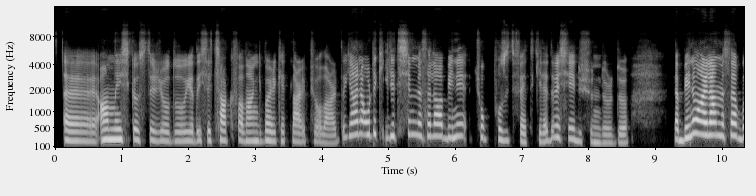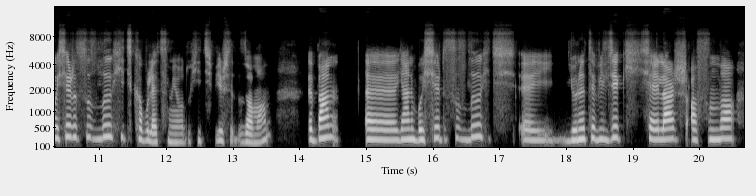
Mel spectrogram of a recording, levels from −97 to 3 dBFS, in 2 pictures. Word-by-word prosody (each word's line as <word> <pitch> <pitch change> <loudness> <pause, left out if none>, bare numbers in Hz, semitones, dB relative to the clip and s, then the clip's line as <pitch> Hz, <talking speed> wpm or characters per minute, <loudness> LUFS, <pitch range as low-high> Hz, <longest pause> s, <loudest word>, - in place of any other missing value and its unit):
eee, 195 -2 +1
anlayış 230 0 +5
gösteriyordu 200 -3 -4
ya 195 -1 -2
da, - - -4
işte, 210 0 -4
çak, 210 +1 -1
falan, 200 -2 -2
gibi 190 +2 -6
hareketler 195 -1 -2
yapıyorlardı. 165 +1 -7
Yani, 335 +2 +3
oradaki 335 +2 0
iletişim 330 +3 -2
mesela 300 -2 +1
beni 285 +3 -1
çok 265 -5 -8
pozitif 205 -4 -5
etkiledi 185 +4 -6
ve 275 - +1
şey 240 -2 -3
düşündürdü, 165 -2 -7 0.7
ya, 225 -3 +3
benim 295 +8 +6
ailem 325 -2 +9
mesela 300 -2 +3
başarısızlığı 275 0 -1
hiç 260 -4 -8
kabul 215 -4 -2
etmiyordu 175 0 -4
hiçbir 205 +1 -6
ş 185 - -7
zaman 175 - -1 0.6
ve 220 -3 0
ben, 260 0 +6 0.4
eee, 230 - +7 0.4
yani, 230 0 +2
başarısızlığı 230 +3 -2
hiç, 245 -4 -10
eee, 215 -1 -2 0.3
yönetebilecek 235 +2 +2
şeyler 230 -1 +2
aslında 230 +2 +1
225 Hz, 125 wpm, -23 LUFS, 200-260 Hz, 0.7 s, ailem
